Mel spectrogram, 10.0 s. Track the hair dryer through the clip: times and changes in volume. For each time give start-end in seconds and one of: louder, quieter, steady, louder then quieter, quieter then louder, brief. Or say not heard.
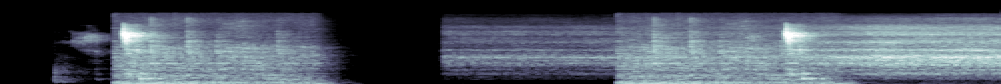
4.4-9.9 louder.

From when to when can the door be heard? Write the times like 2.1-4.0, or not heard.
1.1-3.2, 6.2-8.4.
